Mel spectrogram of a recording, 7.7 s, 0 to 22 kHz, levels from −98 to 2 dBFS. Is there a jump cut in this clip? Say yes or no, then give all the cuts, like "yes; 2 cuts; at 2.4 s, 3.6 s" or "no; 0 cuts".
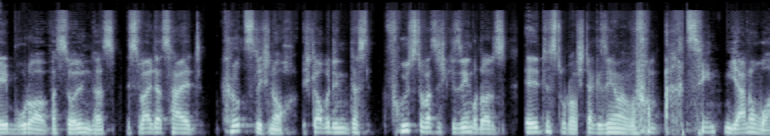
yes; 5 cuts; at 1.2 s, 2.1 s, 4.7 s, 5.2 s, 5.8 s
